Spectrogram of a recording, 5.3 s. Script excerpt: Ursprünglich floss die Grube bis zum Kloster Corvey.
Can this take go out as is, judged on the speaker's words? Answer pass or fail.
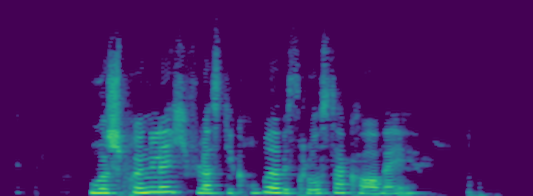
fail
